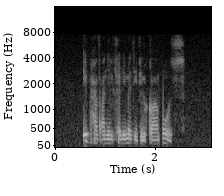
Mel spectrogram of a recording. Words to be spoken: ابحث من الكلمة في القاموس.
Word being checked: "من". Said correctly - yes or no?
no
